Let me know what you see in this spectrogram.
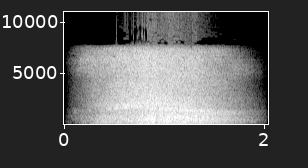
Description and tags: A loud whoosh sound. Recorded with a CA desktop microphone.
loud, spaceship, whoosh, noise, sci-fi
